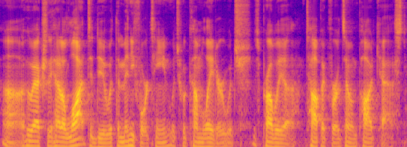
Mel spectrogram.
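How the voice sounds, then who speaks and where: A man with a fairly low voice and a bright, forceful edge hosts a solo podcast. He explains at length in a loose, conversational way, with fillers and side remarks along the way. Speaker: podcast host.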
